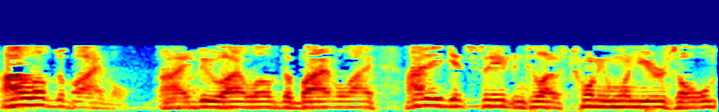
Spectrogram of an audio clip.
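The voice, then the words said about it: Slightly raspy voice. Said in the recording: “my voice is a little raspy because I was in Burma and Thailand preaching quite a bit and teaching and then traveling”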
